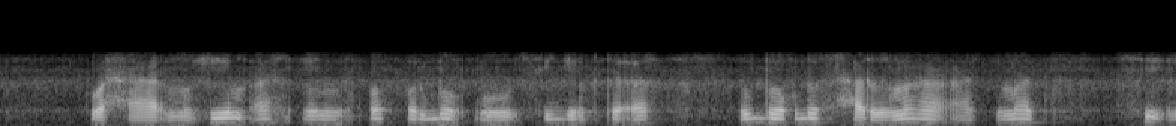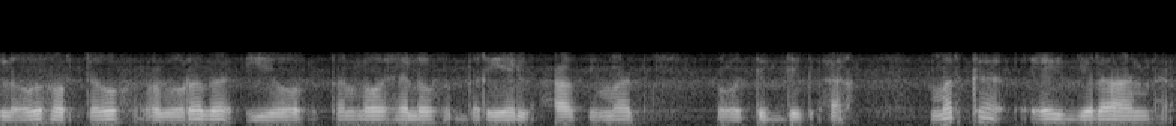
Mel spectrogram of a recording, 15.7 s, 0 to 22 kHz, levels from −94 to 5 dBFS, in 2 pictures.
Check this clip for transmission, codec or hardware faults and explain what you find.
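Two faults are present: the speech has passed through the GSM full-rate codec for its whole length, and four brief dropouts show lost GSM frames.

GSM full-rate codec: Throughout, the speech was coded by a vocal-tract model excited by a sparse, evenly spaced pulse train, consistent with the 13 kbps full-rate coder. Only the band from about 250 Hz to 3.5 kHz survives, so the sound is thin and muffled. The coarse excitation adds a plainly audible buzzy, gravelly grain to the speech.

Lost GSM frames: At 2.24, 3.82, 11.5 and 13.28 s, the decoder was missing data and reused the last good frame's parameters. Each gap lasts about 0.02 to 0.05 s, which fits the loss of one or two 20 ms frames. In place of fresh speech you hear a short, rough metallic ring that sustains the preceding sound before normal decoding resumes.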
